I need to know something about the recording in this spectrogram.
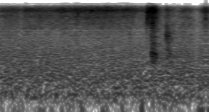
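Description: Faint steady hiss from an open microphone on a video call, with a short rustle about a second and a half in.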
